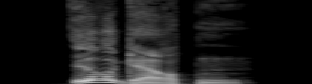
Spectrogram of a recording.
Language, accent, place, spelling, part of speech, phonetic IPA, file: German, Germany, Berlin, Irrgärten, noun, [ˈɪʁˌɡɛʁtn̩], De-Irrgärten.ogg
- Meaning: plural of Irrgarten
